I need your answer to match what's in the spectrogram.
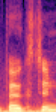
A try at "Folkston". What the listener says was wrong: you don't pronounce the L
